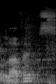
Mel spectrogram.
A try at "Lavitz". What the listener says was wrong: Lavitz. With an A. It's an A sound.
